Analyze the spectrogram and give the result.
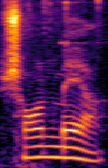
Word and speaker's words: Maher: Ich war nämlich letztens auf der FedCon 10 und da war auch Sean Maher. Heißt der so? Echt? Mayer. Sean Mayer. Genau, man sollte den Namen englisch aussprechen.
